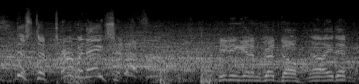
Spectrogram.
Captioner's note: audience cheering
